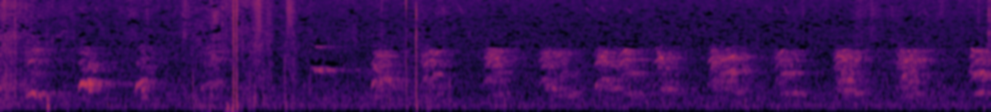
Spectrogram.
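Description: Faint baying of hunting hounds on a hare's trail: a few scattered calls, then from about three seconds in a steady run of barks, about three a second. A single sharp knock comes about two seconds in.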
